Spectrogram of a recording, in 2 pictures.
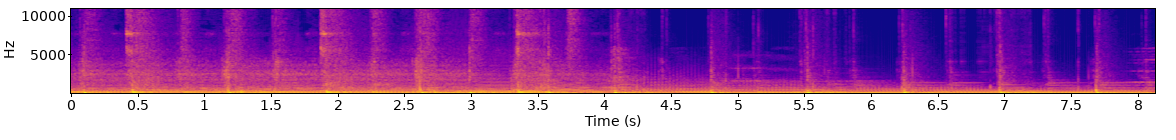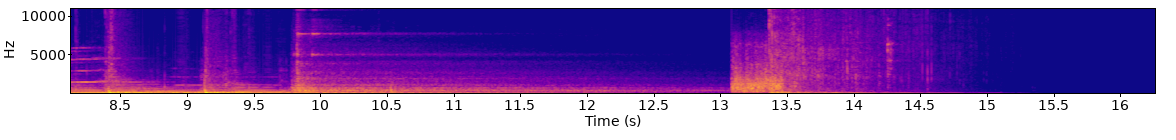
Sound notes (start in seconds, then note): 10.3 door locking; 13.0 gunshots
